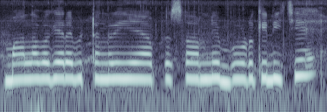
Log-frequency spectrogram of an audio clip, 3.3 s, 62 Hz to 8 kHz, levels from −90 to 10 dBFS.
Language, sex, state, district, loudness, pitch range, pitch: Hindi, female, Uttar Pradesh, Shamli, -10 LUFS, 255-265 Hz, 260 Hz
